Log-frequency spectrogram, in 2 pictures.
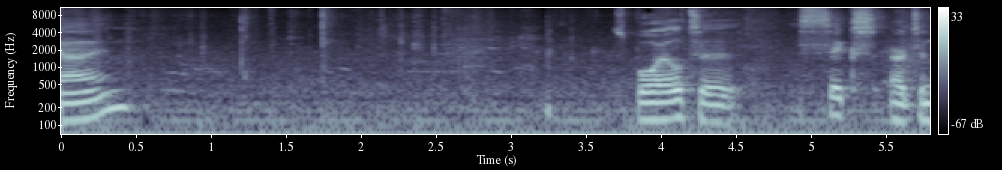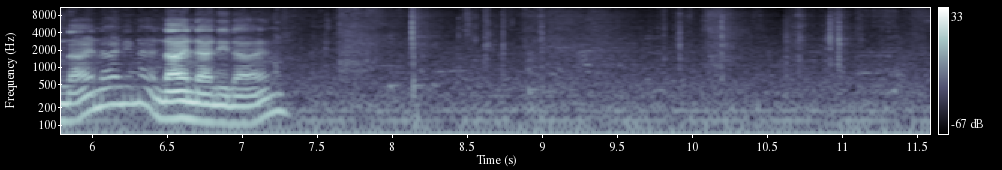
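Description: Trading cards rustle and slide as they are shuffled by hand.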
